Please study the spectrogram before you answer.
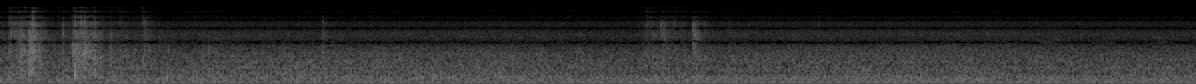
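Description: Steady indoor hum and hiss with a few brief knocks and rustles, and no clear animal voice.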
